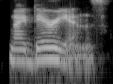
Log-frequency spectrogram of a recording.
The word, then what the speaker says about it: cnidarians: Today, we are going to be talking all about cnidarians. Cnidarians have a very strange spelling. The way that their name is spelled starts with a C, cnidaria. Jellyfish are cnidarians, and so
